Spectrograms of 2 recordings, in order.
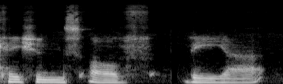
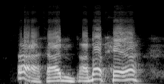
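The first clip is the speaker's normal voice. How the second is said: higher, casual, less grandiose calling-out voice; 8 semitones higher, 4 dB louder than usual. The narrator voices someone calling the players from upstairs, calling out. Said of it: "a slightly less grandiose voice call you from upstairs".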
